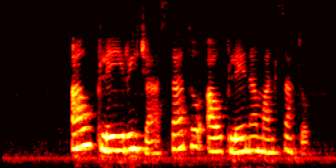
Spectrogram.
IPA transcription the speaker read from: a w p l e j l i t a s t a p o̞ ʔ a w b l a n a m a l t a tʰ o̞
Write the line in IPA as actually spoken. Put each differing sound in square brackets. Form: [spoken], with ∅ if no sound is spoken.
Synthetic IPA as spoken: a w p l e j [ɾ] i [t͡ʃ] a s t a [t] o̞ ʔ a w [p] l [e] n a m a l [s] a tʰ o̞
